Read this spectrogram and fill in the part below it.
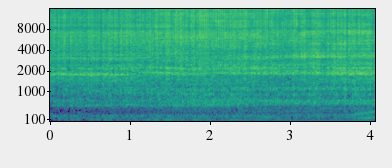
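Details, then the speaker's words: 3D-printed rotor spinning at higher rpm: loud steady rasping hiss with a thin high whine; the shaft point is rubbing the backing plate, and the rotor may be slightly off balance. "oh it's noisy but I'm getting a higher RPM to see if I hold it still really noisy and I don't know why that is"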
